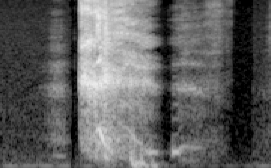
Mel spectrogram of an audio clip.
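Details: Sneeze deliberately induced by tickling the nose; a single forceful sneeze with a brief sharp intake of breath before it and a short breath sound after.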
